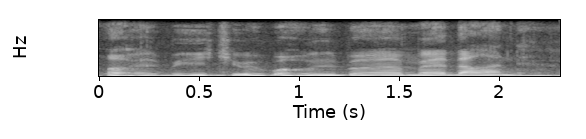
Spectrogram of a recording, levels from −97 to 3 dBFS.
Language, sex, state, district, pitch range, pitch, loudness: Hindi, male, Chhattisgarh, Raipur, 120-140 Hz, 130 Hz, -16 LUFS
